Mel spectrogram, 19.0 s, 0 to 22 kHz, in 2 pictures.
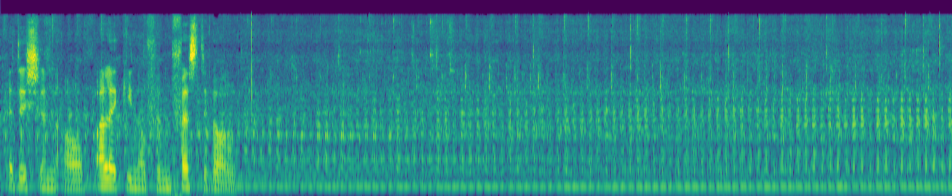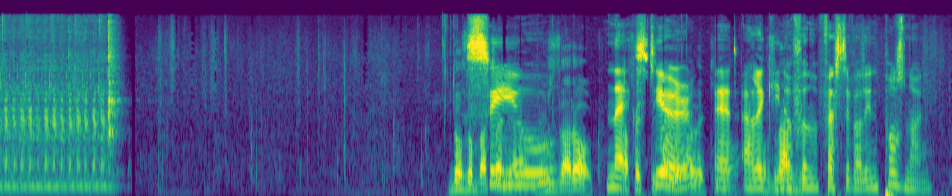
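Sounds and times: film projector running: 0.0 - 10.8.

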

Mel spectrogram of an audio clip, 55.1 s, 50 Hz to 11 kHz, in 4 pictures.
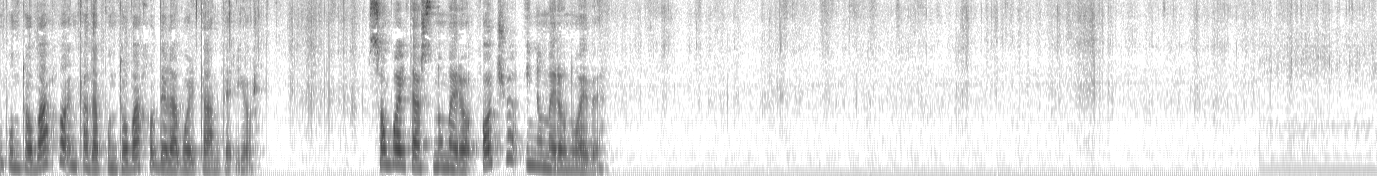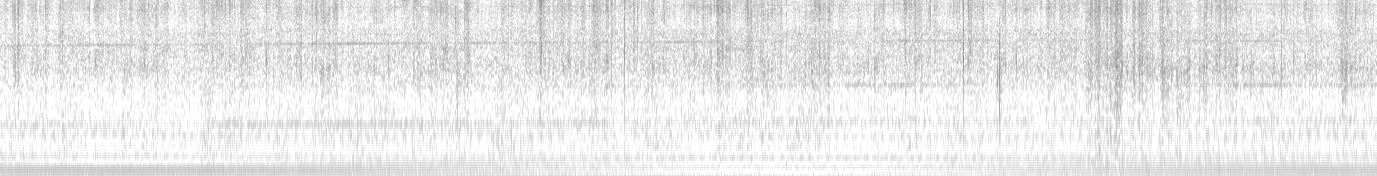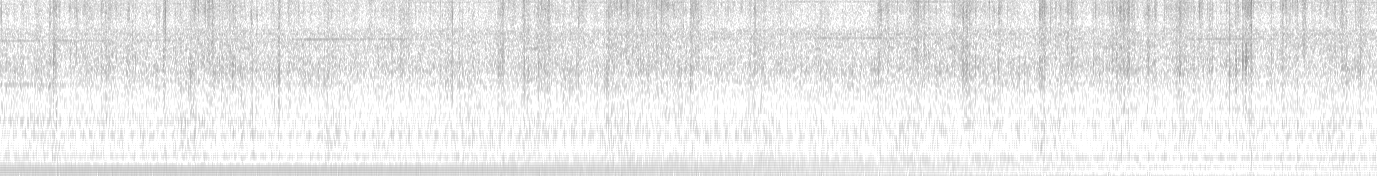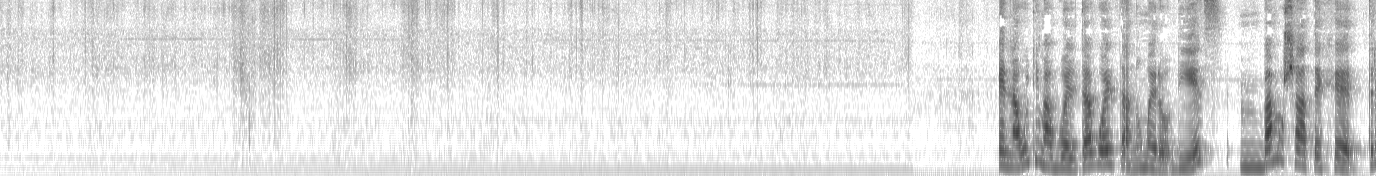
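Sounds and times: low electrical mains hum: 0.0 - 55.0.

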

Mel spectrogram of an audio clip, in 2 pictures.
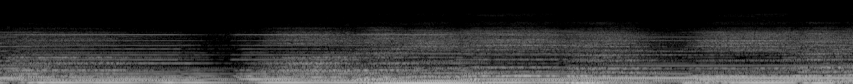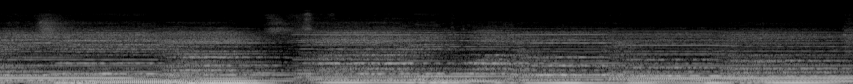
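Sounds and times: congregation singing a hymn: 0.0 - 17.0
organ accompaniment: 0.0 - 17.0.

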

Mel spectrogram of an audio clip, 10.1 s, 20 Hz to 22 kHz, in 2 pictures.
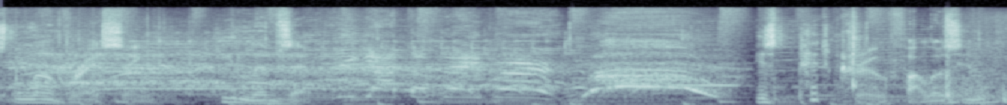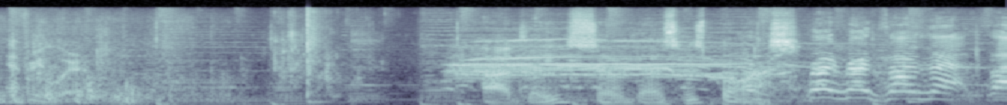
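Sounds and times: fans screaming excitedly: 0.0 - 3.7, 7.2 - 9.1.

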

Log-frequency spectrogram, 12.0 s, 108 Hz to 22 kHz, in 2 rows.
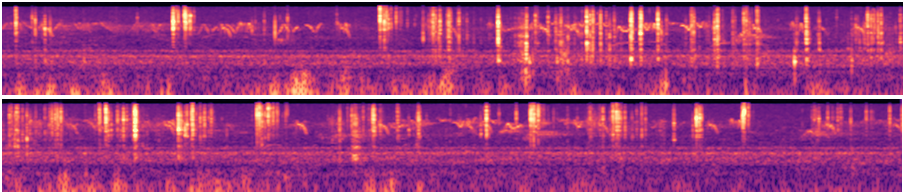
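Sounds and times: small pearls clicking together: 1.1 - 12.0.

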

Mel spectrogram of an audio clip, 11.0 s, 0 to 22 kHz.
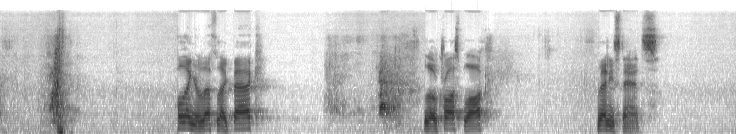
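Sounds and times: cotton uniform rustling and swishing: 0.6 - 1.3.

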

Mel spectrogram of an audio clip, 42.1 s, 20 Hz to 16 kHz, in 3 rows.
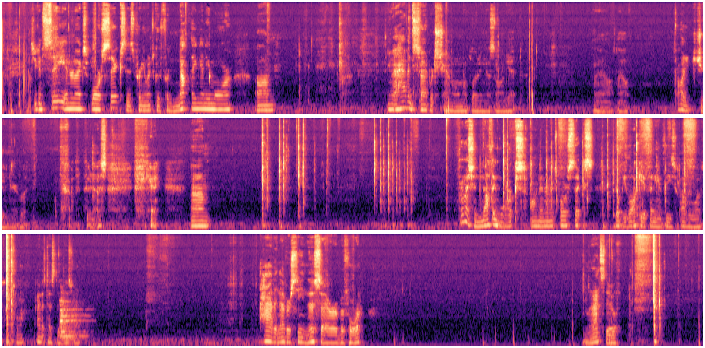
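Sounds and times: computer keyboard typing: 19.2 - 20.5, 21.4 - 22.3, 23.6 - 27.3
low steady hum: 29.0 - 30.6.

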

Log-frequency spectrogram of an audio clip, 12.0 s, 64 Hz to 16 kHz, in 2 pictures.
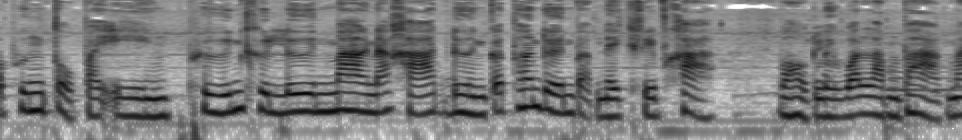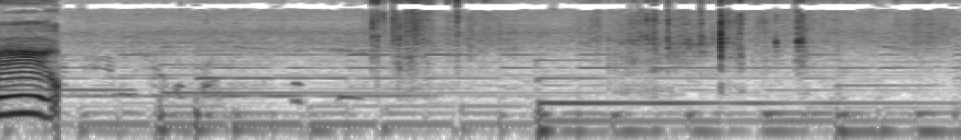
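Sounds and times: background music: 0.0 - 12.0
corn leaves rustling: 6.6 - 12.0.

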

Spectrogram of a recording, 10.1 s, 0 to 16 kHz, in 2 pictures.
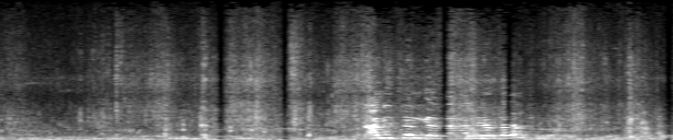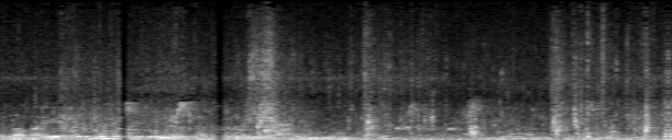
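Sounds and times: mud and water sloshing: 0.0 - 10.0.

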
